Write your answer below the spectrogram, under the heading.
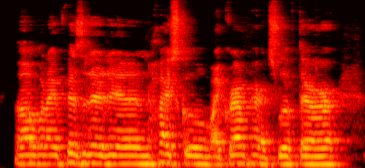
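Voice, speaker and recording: A woman with an American accent and a medium pitch speaks with audible room echo. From Northern California, then Idaho. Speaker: interview guest. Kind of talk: life story interview.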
